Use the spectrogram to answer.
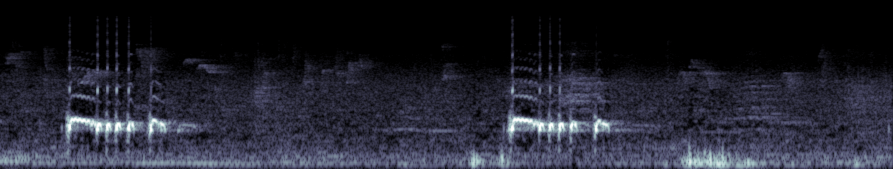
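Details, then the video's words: Zebra dove (perkutut) in full 'gacor' vigorous singing: two phrases about three seconds apart, each a rapid stuttering run of soft coos ending in a longer drawn coo, with low rumbling thumps and faint background noise between phrases. "gacornya perkutut ini"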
